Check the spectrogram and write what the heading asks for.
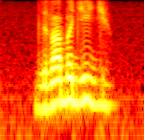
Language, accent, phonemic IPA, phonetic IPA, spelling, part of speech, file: Armenian, Eastern Armenian, /d͡zəvɑbəˈd͡ʒid͡ʒ/, [d͡zəvɑbəd͡ʒíd͡ʒ], ձվաբջիջ, noun, Hy-ձվաբջիջ.ogg
- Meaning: ovum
